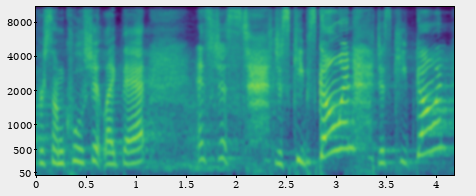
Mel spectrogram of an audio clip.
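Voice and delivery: normal talking voice

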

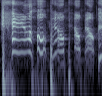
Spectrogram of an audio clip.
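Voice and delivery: high frantic cries for help; mock panicked scream. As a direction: squeal it like you're trapped and terrified.

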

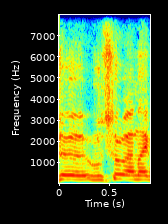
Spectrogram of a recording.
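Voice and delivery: normal talking voice

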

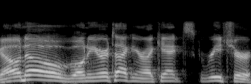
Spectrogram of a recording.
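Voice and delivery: high-pitched retold cry of alarm; mock panic. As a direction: wail it in hammed-up dismay, easing off. Hero panics as friend is attacked.

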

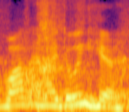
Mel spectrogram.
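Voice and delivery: usual speaking voice

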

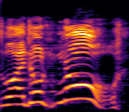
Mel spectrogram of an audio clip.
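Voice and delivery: high, loud, drawn-out mock protest; exasperated protest. Thief answering the angel's challenge, loud exasperated protest.

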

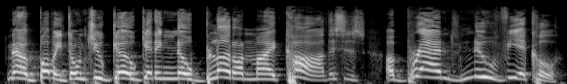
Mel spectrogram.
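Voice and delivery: high, scolding dad voice; dad protecting his new car; stern dad. Acted. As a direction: warn him off the seats.

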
